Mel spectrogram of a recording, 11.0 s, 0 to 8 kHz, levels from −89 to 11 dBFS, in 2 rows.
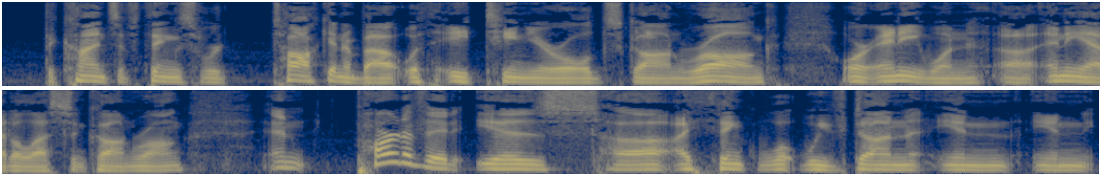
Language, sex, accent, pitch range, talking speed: English, male, American, 105-130 Hz, 185 wpm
